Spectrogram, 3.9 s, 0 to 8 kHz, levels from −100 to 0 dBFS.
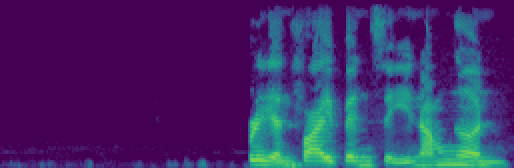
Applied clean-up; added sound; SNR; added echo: none; none; none; none.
